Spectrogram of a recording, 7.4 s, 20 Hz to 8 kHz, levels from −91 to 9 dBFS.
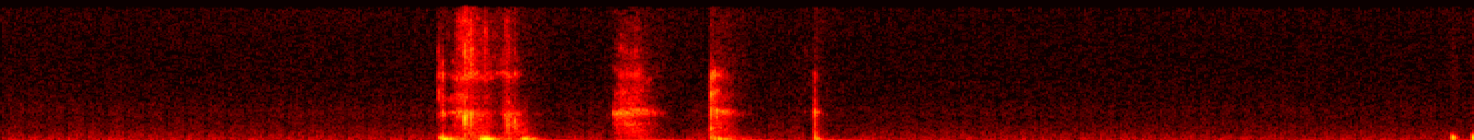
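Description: Nothing in the recording stood out as a technical problem on listening.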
